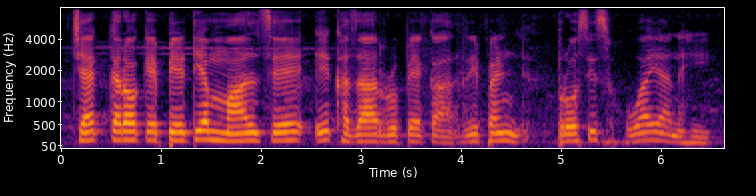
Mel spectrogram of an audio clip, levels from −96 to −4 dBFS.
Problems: background conversations at intervals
